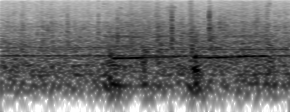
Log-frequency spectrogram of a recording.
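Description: Light rain pattering, with scattered faint drip ticks and a faint steady whine underneath.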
